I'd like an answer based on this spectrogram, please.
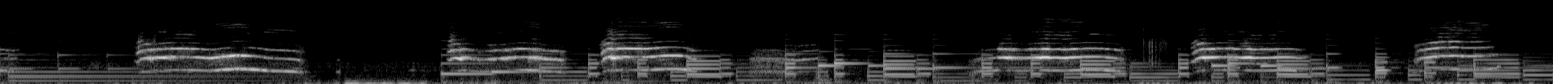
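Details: Female stray cat in heat giving loud calls that tell males where she is, common in warm weather before the breeding season; about six wavering, nasal yowls in irregular succession, accompanied by light background music.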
